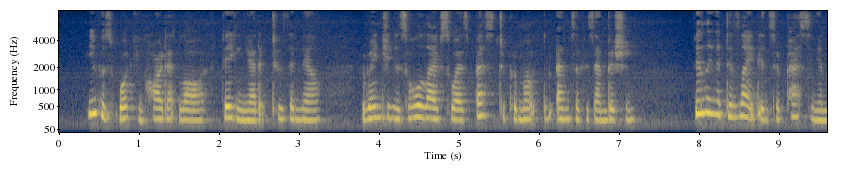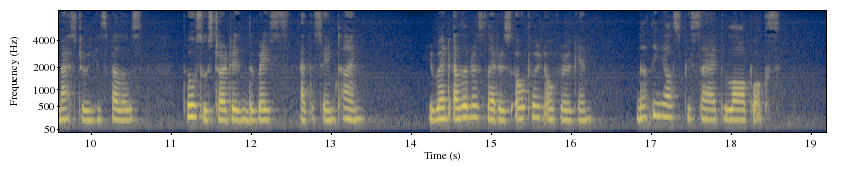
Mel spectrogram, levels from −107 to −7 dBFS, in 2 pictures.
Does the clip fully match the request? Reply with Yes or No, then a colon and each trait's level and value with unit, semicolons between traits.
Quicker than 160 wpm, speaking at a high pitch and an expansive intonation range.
No: average, 180 wpm; high, 220 Hz; average, 2.8 semitones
